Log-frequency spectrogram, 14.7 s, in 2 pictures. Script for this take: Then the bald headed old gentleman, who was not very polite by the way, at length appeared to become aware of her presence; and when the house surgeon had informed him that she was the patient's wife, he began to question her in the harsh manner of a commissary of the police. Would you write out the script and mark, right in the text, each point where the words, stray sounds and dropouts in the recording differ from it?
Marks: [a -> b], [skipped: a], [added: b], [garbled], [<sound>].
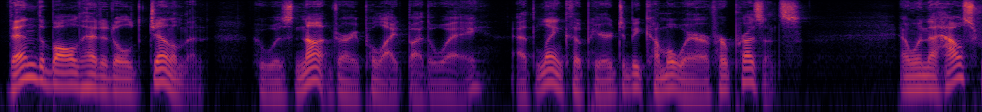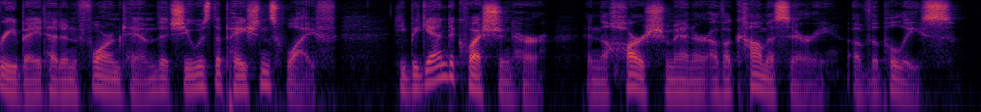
Then the bald headed old gentleman, who was not very polite by the way, at length appeared to become aware of her presence; and when the house [surgeon -> rebate] had informed him that she was the patient's wife, he began to question her in the harsh manner of a commissary of the police.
